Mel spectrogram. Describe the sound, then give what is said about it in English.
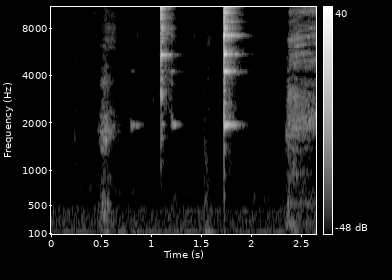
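Two bright, ringing clinks of glasses tapped together, fairly loud, about half a second apart, with faint rustles before and a soft breathy hiss after. “I try to make it sound as if we had clinked glasses.”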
